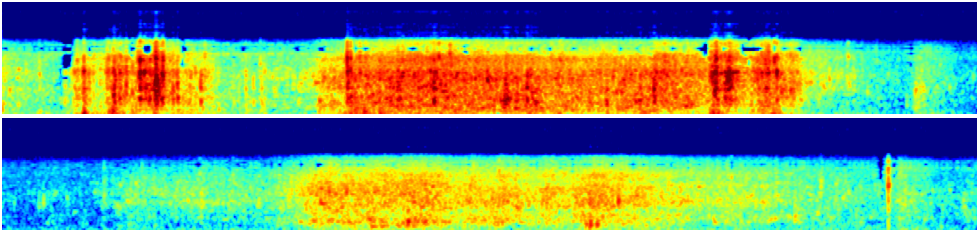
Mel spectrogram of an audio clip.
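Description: Rustling and scraping with a few sharp clicks, loudest in the first four seconds and fainter again later: a freshly landed trevally being lowered onto loose coral rubble and picked up with fish-grip pliers.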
